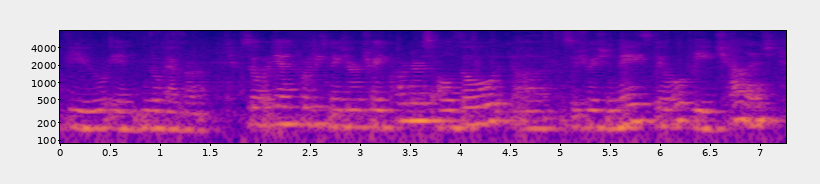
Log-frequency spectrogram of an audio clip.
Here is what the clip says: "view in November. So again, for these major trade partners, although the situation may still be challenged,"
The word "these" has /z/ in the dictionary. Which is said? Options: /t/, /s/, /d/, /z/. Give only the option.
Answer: /z/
